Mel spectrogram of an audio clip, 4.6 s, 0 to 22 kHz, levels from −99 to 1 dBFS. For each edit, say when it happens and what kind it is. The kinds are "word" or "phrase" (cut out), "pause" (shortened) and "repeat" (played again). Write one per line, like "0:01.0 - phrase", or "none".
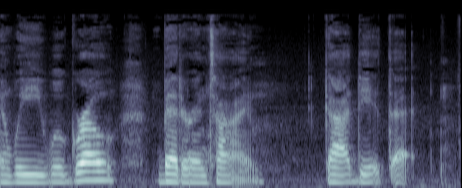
none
